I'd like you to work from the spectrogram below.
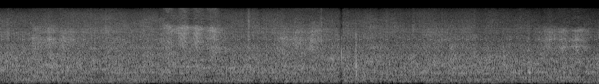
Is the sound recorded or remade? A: remade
